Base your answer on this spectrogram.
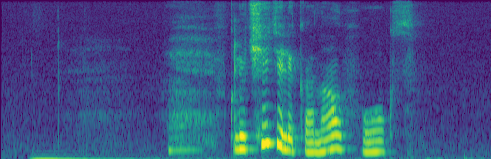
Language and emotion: Russian, sad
